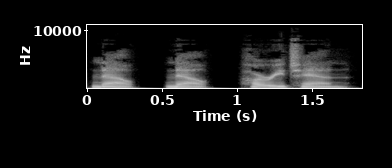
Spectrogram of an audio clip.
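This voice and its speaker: A woman voicing a huge, eccentric old male ninja who gives threats with gruff apology. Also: fairly low pitch, slow pace, no echo, muffled recording. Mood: apologetic warning.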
